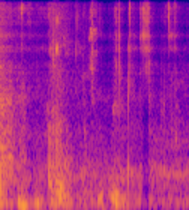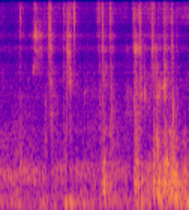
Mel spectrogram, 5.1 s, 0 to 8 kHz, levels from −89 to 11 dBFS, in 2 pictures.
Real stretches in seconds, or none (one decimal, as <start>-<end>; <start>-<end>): 0.7-1.3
